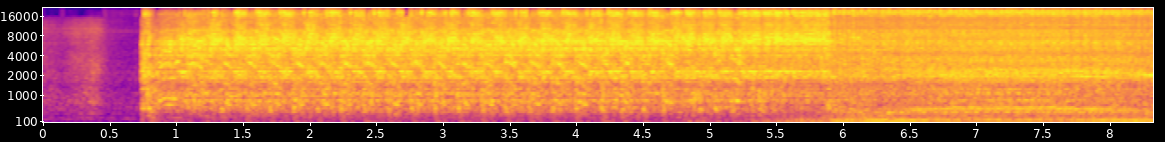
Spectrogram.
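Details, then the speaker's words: Volvo S40 with Holset HX40 turbo, newly fitted Speeduino standalone ECU: first start after setting -90 trigger offset and confirming timing with a strobe; engine catches within a second and settles into a steady, even idle; mixture judged too lean. "it runs yeah we just got to keep it running did it go"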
